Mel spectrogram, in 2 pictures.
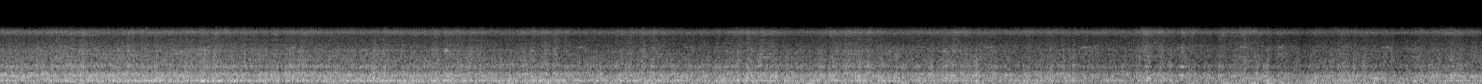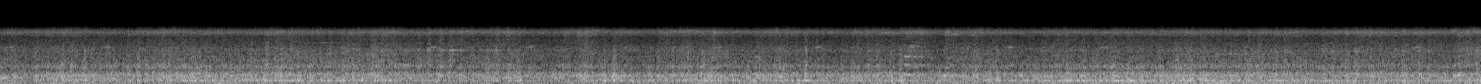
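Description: Freight train cars, tank cars and covered hoppers, rolling past close by: a steady, continuous noise of steel wheels on rail.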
